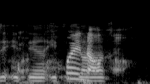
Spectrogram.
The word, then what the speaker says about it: Hajnalka: It is Hojnalkal. yeah, it is a bit strange for foreigners.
